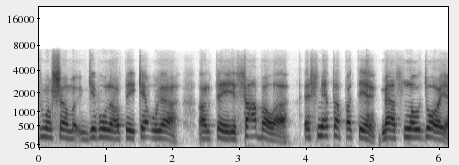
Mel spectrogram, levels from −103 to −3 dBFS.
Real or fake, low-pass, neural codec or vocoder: fake; 7.2 kHz; codec, 16 kHz, 0.8 kbps, ZipCodec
